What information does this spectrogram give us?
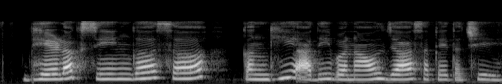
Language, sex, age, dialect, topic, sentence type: Maithili, female, 25-30, Southern/Standard, agriculture, statement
